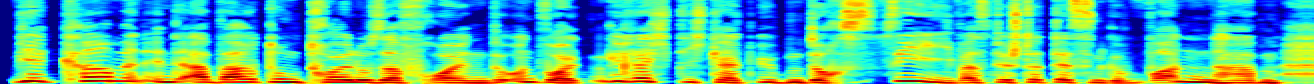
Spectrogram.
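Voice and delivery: courtly Aro. Acted. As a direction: flatter her with lofty charm. Aro's speech.

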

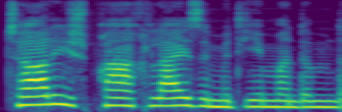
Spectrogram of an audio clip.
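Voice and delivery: usual speaking voice

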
